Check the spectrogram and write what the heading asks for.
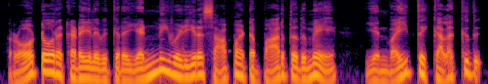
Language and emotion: Tamil, disgusted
